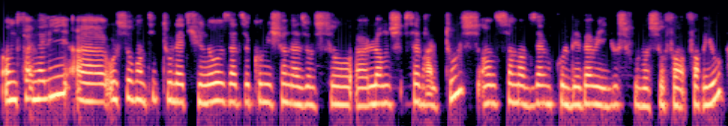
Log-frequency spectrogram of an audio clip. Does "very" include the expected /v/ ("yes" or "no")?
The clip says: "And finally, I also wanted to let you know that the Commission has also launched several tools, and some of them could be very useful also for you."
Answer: no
